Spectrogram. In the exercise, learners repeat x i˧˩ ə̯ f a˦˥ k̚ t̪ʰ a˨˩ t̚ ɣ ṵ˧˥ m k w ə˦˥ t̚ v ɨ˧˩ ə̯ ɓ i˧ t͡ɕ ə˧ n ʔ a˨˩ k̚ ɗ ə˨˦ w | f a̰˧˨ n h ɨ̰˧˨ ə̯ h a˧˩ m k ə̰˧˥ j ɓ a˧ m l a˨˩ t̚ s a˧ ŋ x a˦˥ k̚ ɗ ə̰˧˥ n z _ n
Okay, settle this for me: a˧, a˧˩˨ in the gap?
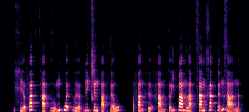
a˧˩˨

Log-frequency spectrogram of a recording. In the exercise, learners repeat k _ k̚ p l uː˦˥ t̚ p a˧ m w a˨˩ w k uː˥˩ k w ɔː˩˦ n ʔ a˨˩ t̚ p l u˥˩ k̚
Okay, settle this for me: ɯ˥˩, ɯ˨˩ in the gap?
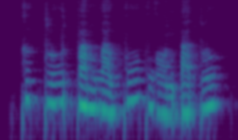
ɯ˥˩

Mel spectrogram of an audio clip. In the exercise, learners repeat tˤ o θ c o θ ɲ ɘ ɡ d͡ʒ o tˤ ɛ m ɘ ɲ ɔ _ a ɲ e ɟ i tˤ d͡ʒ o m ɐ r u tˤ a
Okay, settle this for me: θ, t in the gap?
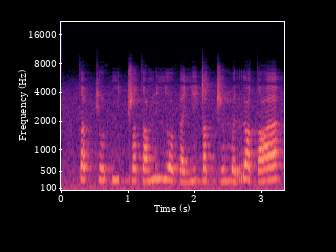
θ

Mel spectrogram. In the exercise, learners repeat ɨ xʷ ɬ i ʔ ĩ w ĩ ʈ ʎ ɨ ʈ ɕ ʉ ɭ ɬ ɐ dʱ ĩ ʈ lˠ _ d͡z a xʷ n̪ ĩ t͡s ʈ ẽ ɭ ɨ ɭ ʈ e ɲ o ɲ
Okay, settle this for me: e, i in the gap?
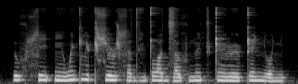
i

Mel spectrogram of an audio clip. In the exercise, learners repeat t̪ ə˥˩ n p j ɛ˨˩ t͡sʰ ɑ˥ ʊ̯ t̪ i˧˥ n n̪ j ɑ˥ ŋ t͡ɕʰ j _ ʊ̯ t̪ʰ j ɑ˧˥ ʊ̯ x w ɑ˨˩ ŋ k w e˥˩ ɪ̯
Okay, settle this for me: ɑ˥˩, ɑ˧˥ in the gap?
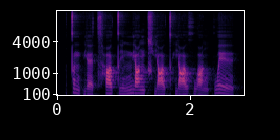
ɑ˧˥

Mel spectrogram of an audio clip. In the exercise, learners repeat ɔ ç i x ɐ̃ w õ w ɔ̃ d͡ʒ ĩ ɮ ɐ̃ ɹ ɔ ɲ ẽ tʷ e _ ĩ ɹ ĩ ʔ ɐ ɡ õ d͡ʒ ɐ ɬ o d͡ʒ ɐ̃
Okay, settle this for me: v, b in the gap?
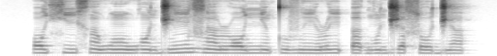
v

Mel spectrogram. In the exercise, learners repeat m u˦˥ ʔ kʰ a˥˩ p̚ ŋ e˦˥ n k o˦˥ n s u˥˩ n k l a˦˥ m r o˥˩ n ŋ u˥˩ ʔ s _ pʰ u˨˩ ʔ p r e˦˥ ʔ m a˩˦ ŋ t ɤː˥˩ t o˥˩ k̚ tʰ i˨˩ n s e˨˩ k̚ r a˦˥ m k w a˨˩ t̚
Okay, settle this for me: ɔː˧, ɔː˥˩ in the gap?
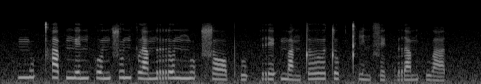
ɔː˧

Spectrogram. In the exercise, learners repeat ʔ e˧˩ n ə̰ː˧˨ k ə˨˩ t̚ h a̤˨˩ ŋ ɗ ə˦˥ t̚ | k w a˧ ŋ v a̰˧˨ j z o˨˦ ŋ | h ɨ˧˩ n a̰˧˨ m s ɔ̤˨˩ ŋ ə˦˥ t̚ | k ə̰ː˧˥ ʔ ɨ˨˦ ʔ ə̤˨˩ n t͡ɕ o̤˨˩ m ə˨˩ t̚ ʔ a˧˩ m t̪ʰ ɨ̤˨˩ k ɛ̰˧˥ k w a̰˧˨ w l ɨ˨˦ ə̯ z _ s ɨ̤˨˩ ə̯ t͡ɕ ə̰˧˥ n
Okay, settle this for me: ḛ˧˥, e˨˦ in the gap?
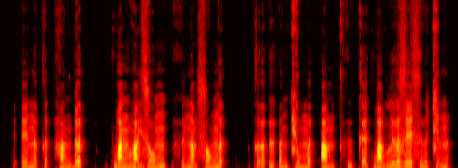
e˨˦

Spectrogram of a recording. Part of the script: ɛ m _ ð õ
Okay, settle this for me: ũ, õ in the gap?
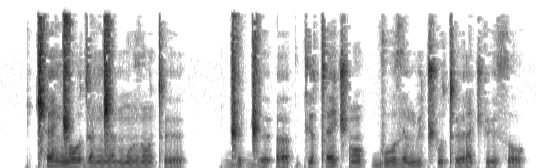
ũ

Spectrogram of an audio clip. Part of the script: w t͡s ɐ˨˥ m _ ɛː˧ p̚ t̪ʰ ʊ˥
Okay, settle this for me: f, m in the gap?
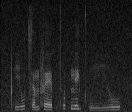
f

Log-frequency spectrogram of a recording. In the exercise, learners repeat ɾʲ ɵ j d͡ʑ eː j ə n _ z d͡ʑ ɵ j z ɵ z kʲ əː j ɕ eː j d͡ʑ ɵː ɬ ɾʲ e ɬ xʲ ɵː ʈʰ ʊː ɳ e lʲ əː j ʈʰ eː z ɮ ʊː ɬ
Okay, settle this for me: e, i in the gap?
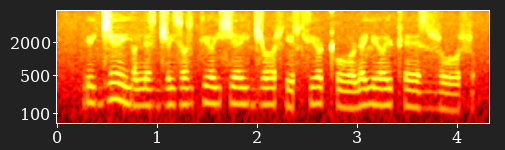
e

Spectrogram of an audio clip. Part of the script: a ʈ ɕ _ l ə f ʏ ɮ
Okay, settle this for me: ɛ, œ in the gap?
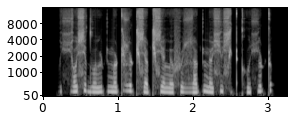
ɛ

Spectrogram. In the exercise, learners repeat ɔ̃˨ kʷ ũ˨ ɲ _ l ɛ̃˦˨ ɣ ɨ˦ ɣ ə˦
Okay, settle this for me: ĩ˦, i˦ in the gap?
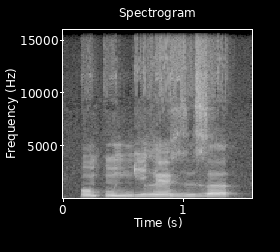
i˦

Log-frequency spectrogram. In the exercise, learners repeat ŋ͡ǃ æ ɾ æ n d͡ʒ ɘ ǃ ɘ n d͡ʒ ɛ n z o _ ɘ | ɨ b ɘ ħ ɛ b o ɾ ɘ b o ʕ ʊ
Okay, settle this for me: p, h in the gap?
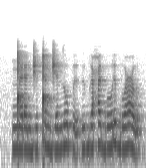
p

